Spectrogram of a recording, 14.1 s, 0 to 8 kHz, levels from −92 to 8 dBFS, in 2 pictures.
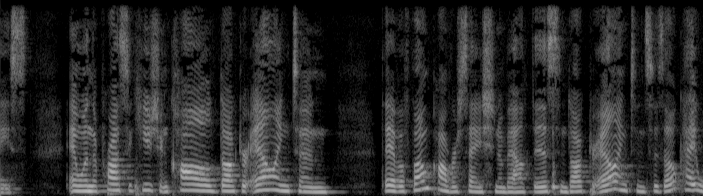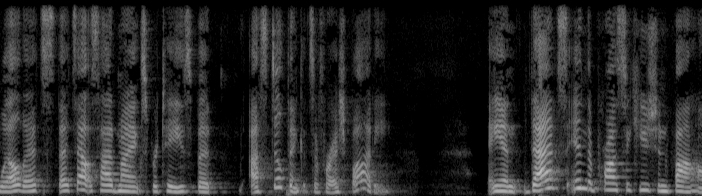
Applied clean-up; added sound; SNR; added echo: neural mask model Resemble Enhance denoiser.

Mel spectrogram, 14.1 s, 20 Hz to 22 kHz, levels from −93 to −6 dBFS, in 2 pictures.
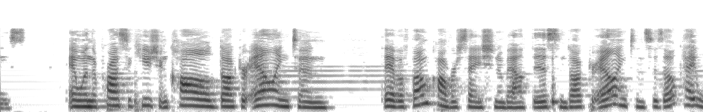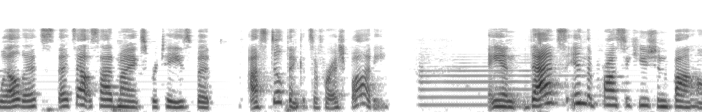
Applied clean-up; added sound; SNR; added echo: classical method spectral subtraction.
